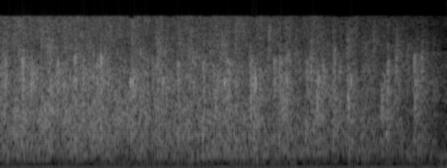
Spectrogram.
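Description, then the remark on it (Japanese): Steady applause from many people in a church, welcoming a visiting pastor and his wife from a sister church in Niigata, many hands clapping densely and continuously at an even level for several seconds, with no voices standing out. “どうぞ拍手を持って。”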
